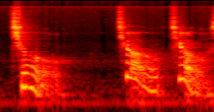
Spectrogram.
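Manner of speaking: TÍO squashed to "tyo"; one-syllable tío. Shown as a demonstration. Teacher trying it for students, tío as one-syllable "tyo". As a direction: glide quickly from I into a stretched O in tío, one beat. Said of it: "tío in one syllable".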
